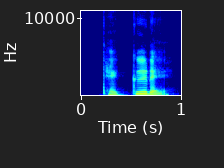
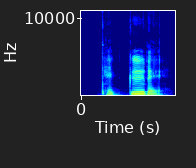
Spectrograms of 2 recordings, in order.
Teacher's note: 받침 리을과 모음 에가 만납니다. 그러면 받침 리을이 모음 자리로 가서 댓글에 라고 발음해요. 연음 현상입니다. 그래서 댓글에 라고 발음해요.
